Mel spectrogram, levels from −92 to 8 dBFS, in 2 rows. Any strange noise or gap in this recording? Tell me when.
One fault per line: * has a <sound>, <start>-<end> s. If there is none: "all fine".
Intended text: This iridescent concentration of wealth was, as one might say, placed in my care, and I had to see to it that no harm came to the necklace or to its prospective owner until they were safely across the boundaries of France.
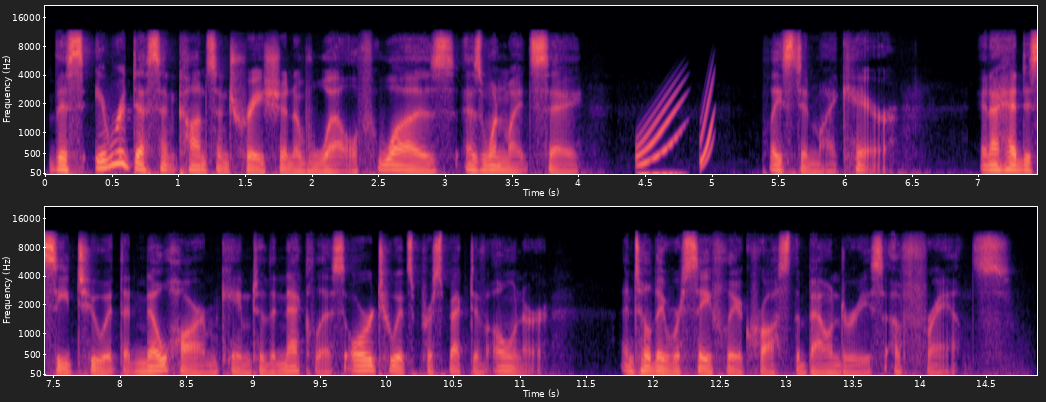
* has a chirp, 4.4-5.0 s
